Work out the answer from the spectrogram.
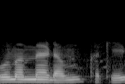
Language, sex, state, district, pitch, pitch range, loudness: Garhwali, male, Uttarakhand, Tehri Garhwal, 110 Hz, 100-115 Hz, -26 LUFS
